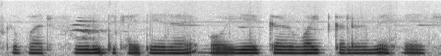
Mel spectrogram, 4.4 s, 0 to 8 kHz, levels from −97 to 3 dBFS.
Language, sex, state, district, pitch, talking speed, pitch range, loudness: Hindi, female, Arunachal Pradesh, Longding, 175 Hz, 165 wpm, 170-175 Hz, -14 LUFS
